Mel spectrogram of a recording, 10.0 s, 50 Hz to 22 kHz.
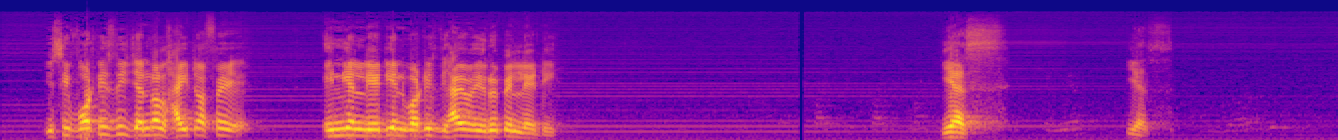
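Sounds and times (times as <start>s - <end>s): faint electrical hum: 0.0s - 10.0s
man speaking: 0.4s - 4.2s, 6.9s - 9.5s.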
